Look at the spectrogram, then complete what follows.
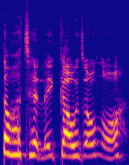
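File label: "thank", female; XBOX; civ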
